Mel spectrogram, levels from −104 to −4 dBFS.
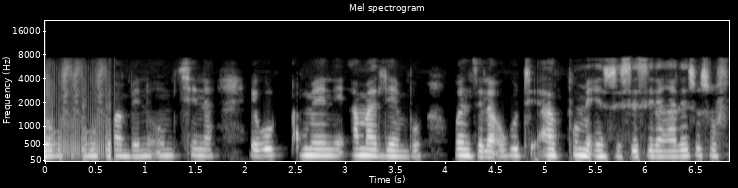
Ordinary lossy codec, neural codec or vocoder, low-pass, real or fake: MP3, 64 kbps; none; 7.2 kHz; real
